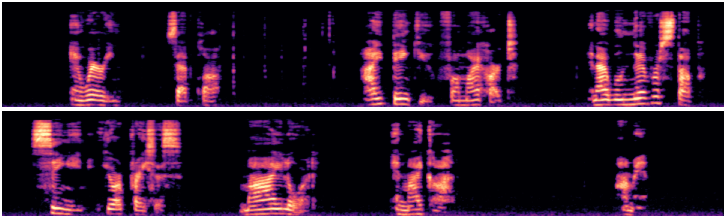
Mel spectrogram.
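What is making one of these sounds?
A middle-aged woman speaks calmly into a microphone, close up, with pauses.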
